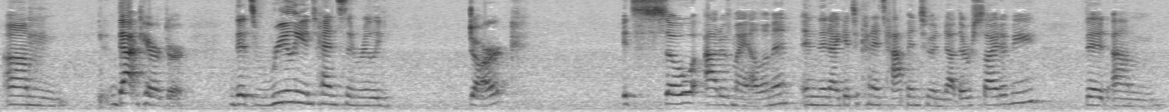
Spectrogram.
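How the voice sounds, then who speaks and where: A woman's voice: on the high side, measured pace. A woman with a young-sounding voice and a bubbly, upbeat manner, chatting as a voice actress in an interview. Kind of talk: casual interview chat. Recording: echoey room with background noise.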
